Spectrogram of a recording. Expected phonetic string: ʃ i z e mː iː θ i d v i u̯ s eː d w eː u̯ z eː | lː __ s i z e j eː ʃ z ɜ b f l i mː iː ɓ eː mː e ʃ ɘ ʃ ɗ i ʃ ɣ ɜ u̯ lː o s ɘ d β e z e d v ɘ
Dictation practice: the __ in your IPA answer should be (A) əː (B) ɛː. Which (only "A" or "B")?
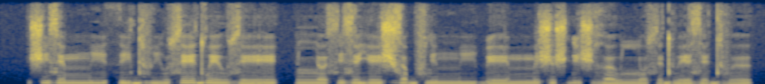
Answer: A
